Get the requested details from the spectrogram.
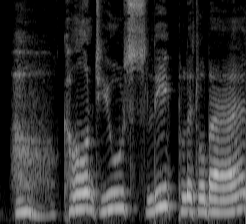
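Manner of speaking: loud, put-upon groaning. Reading Big Bear's line to sleepless Little Bear, groaning. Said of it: "groaned Big Bear".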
